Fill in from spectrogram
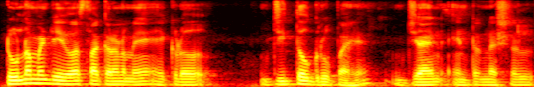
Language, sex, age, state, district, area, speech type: Sindhi, male, 45-60, Gujarat, Kutch, urban, spontaneous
